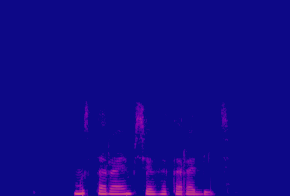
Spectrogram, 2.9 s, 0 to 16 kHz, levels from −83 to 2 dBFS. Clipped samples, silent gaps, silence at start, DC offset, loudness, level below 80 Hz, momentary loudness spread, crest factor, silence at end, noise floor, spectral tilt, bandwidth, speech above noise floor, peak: under 0.1%; none; 0.75 s; under 0.1%; -48 LUFS; -78 dBFS; 9 LU; 16 dB; 0.65 s; under -90 dBFS; -6 dB/octave; 7.6 kHz; over 43 dB; -32 dBFS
